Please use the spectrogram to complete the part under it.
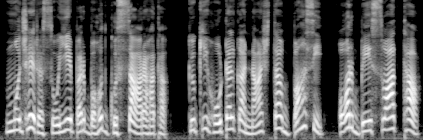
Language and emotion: Hindi, angry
